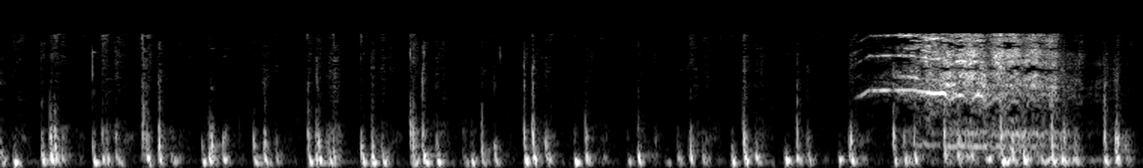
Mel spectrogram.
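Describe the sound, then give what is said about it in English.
Steady, rhythmic clip-clop of hooves on a hard surface, fairly loud, then a horse lets out a long, high whinny near the end. No one speaks. “Can you contend with those horses that are coming?”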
